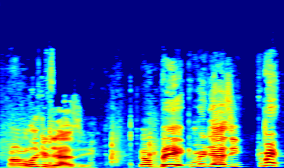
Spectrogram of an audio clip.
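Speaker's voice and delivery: high coaxing voice to a puppy; sweet high call to the dog; puppy talk. Real, not acted. Calling the puppy over.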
